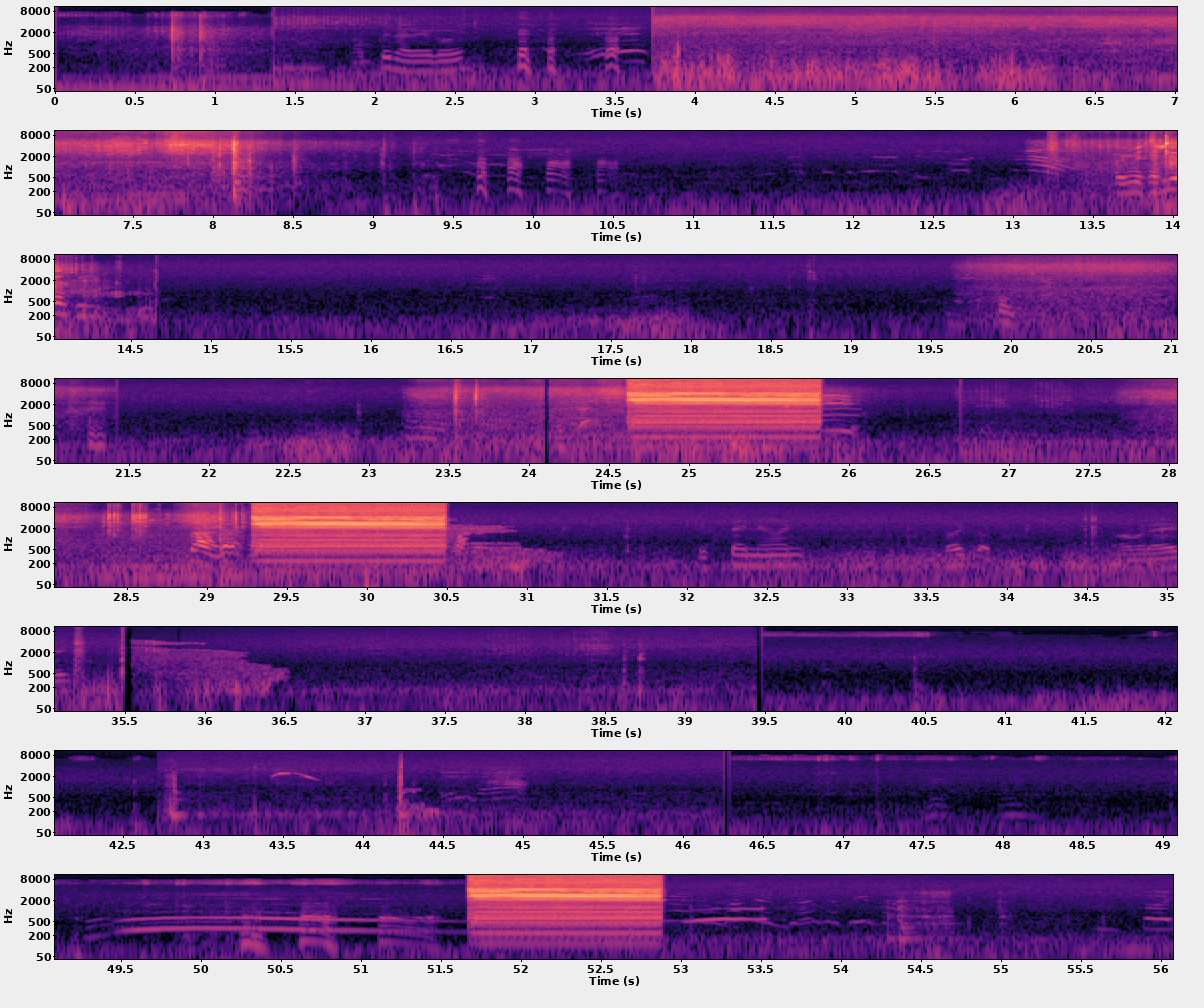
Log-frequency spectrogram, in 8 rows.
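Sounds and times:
wind rumble on microphone: 0:01.3 - 0:08.0, 0:11.2 - 0:29.3, 0:30.5 - 0:51.6
vehicle horn blaring: 0:24.6 - 0:25.9, 0:29.3 - 0:30.5, 0:51.7 - 0:52.9.

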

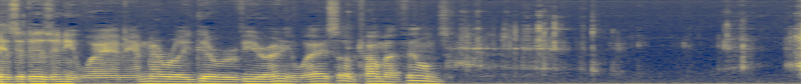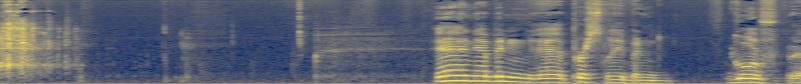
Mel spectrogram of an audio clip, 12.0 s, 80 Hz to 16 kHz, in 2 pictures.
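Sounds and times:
low steady hum: 0:00.0 - 0:12.0
ice cubes clinking in a glass: 0:03.4 - 0:04.6, 0:05.4 - 0:06.6.

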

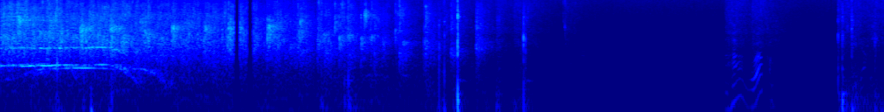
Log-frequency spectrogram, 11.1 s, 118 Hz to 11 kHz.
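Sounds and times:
long held cheer: 0:00.0 - 0:05.1
audience applauding: 0:00.0 - 0:06.1.

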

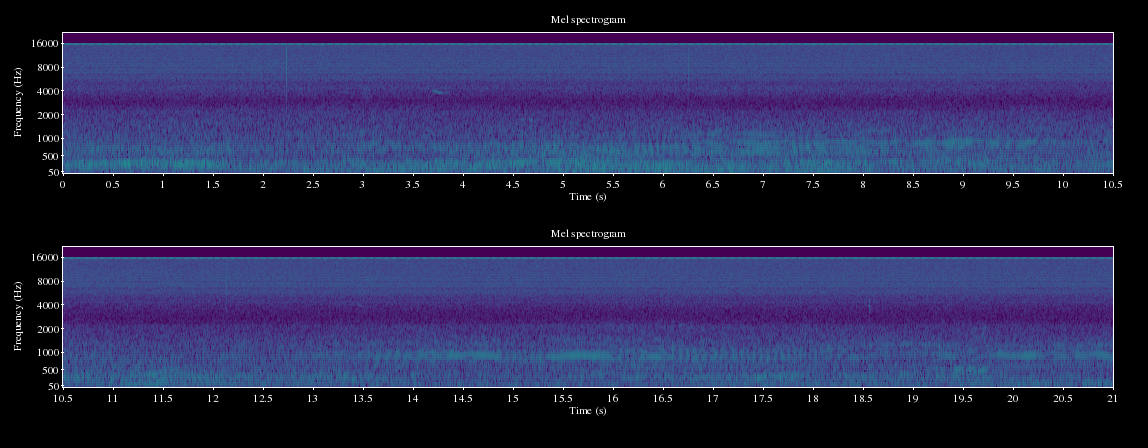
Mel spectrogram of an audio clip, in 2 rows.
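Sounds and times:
distant engine rumble: 0:00.0 - 0:21.0
thin wavering high whine: 0:00.0 - 0:21.0.

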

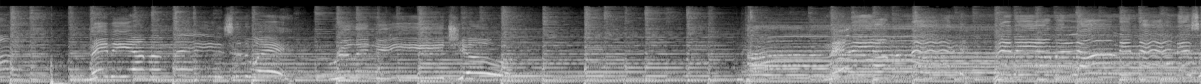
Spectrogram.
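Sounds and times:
acoustic guitar strumming chords: 0:00.0 - 0:12.0
person singing: 0:00.9 - 0:05.4, 0:07.4 - 0:12.0.

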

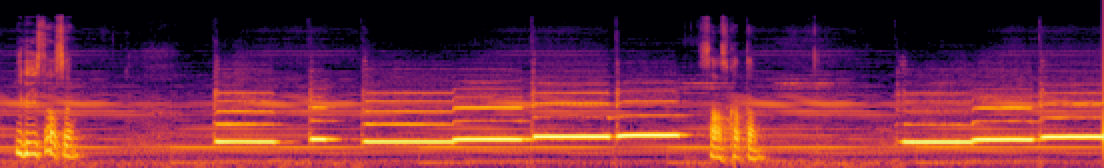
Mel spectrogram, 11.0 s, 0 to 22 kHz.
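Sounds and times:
bamboo flute playing: 0:02.1 - 0:07.3, 0:09.0 - 0:11.0.

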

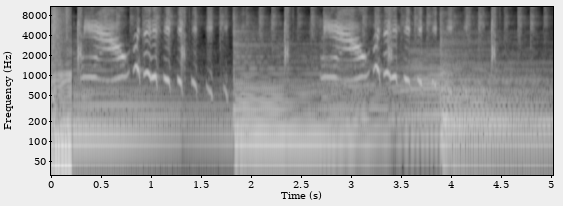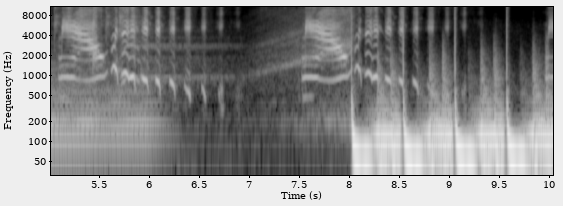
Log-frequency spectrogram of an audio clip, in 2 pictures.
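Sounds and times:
cat meows: 0:00.3 - 0:00.9, 0:02.7 - 0:03.9, 0:05.1 - 0:05.6, 0:07.5 - 0:08.4.

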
